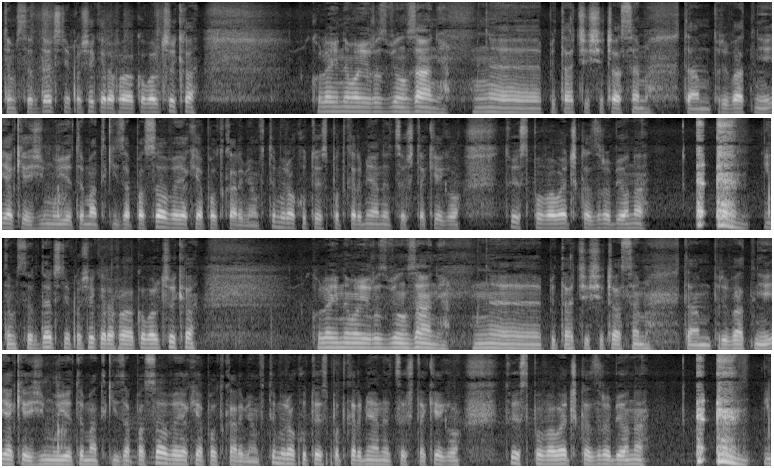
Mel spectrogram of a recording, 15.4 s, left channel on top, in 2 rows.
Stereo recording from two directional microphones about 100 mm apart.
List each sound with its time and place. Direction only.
0.1 s speech: 5° left (ahead or behind)
0.8 s speech: 20° left (ahead or behind)
2.1 s speech: 55° left (ahead or behind); by 15.1 s 25° left (ahead or behind)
